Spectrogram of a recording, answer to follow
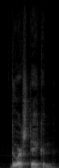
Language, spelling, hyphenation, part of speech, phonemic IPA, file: Dutch, doorsteken, door‧ste‧ken, verb, /ˈdoːrˌsteː.kə(n)/, Nl-doorsteken.ogg
- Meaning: 1. to pierce through 2. to declog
